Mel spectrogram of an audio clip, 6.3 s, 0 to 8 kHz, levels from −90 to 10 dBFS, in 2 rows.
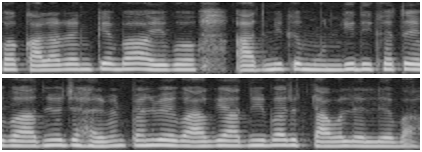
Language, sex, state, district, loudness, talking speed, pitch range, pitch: Bhojpuri, female, Uttar Pradesh, Ghazipur, -14 LUFS, 230 wpm, 190-215 Hz, 205 Hz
